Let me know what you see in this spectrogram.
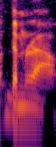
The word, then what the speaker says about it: Demiral: And then after that, bodies, what can you say his name? Demiral? Is that Demiral.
